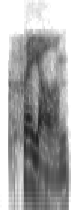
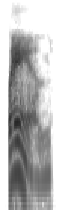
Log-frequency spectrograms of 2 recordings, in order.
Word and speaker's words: crayon: I think crayon, which I think is correct, was number Crayon. one, but crayon, the one Crayon. syllable crayon, was very, very close. My 5-year-old says it like that, so I guess he's in good company.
